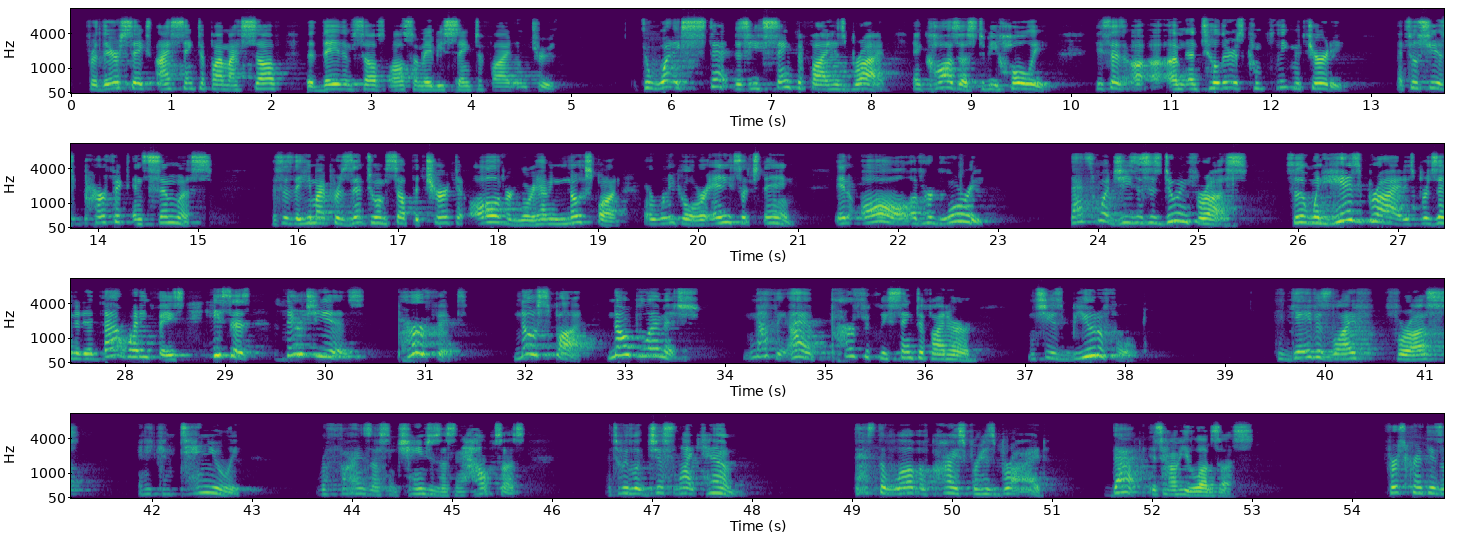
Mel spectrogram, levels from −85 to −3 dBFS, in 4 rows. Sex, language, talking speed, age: male, English, 165 wpm, 40-59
